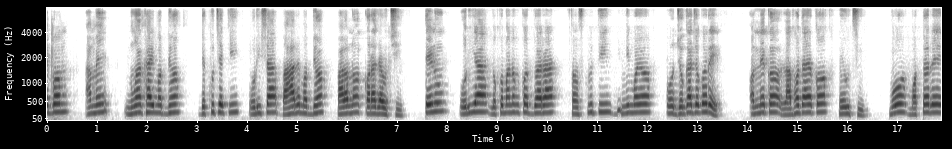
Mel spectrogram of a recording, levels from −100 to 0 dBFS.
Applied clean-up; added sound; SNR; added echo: neural mask model DeepFilterNet 3.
